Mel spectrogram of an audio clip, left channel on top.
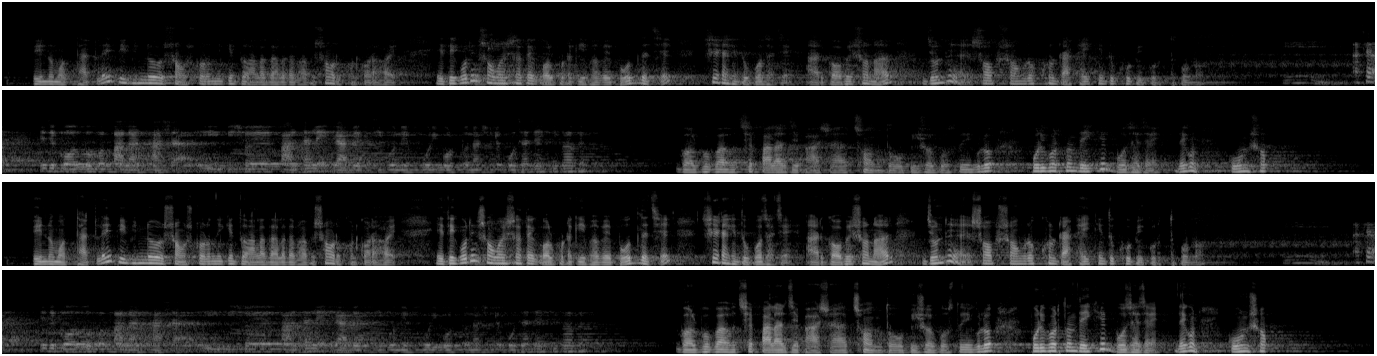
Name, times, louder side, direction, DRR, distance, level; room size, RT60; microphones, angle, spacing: voice 1, 0.3-12.0 20.5-26.4, right 4 dB, 90° right, 15 dB, 0.5 m, -34 dB
voice 2, 4.7-5.2 12.8-19.6, left 1 dB, 30° left, 1 dB, 2.1 m, -42 dB
sound 1, 11.9-17.6, right 2 dB, 30° right, 2.6 m, -56 dB
20.5 x 16.5 x 4.2 m, 2.2 s
head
